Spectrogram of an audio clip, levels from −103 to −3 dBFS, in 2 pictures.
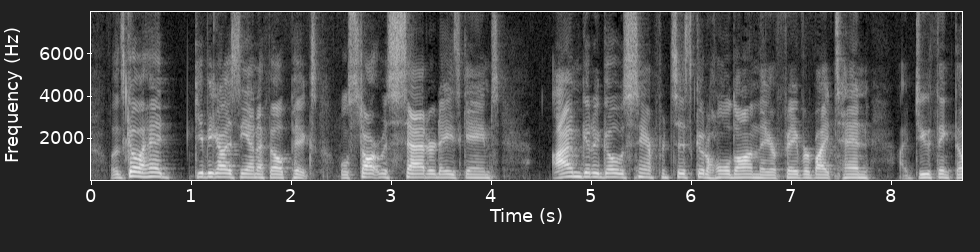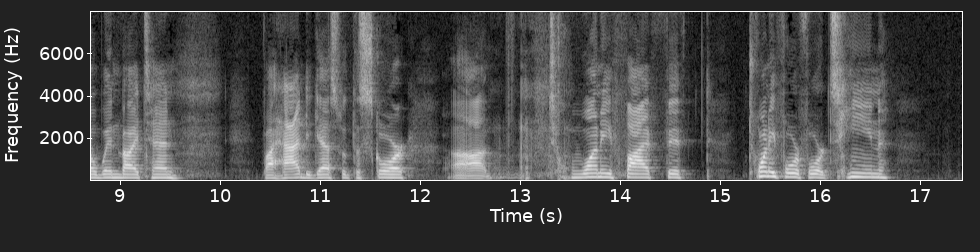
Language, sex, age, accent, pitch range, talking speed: English, male, 30-49, American, 140-170 Hz, 160 wpm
